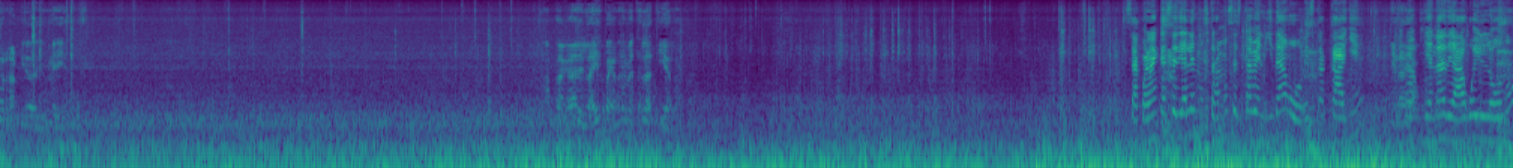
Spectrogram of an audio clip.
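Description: A car engine hums steadily with a low rumble.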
